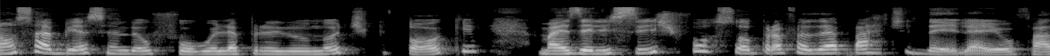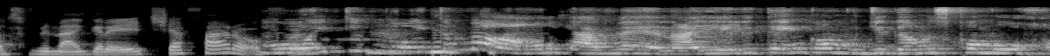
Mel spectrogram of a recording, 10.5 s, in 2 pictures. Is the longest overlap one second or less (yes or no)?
yes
